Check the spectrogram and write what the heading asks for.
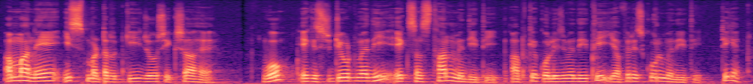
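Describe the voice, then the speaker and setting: A man's voice: medium pitch, normal speed, a little mellow. A man teaching English vocabulary for exam preparation, patiently explaining words and repeating memory tricks. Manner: explains patiently, repeats mnemonics, says "ठीक है" often. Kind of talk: exam-prep lesson with mnemonics.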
